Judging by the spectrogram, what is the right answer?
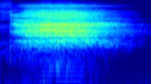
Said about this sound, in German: Jetzt nochmal kurz alle gemeinsam einatmen und ausatmen.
